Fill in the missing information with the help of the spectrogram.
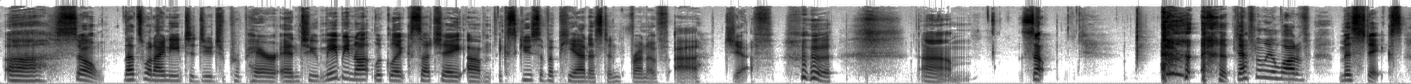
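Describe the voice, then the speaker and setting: Bright-voiced woman in casual chat. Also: medium pitch, animated, measured pace, no echo. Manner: rambling, many fillers. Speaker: podcast host and amateur pianist.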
